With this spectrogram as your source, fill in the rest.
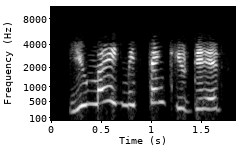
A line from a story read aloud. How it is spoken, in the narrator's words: shouted at him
